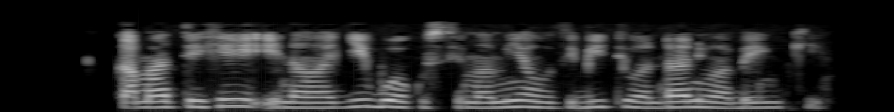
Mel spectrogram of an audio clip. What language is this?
Swahili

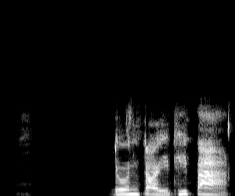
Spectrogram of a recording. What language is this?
Thai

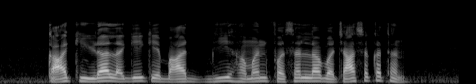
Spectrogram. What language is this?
Chhattisgarhi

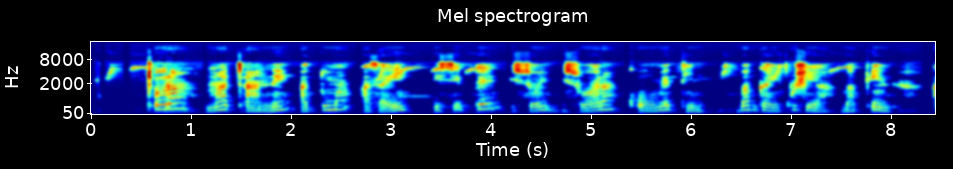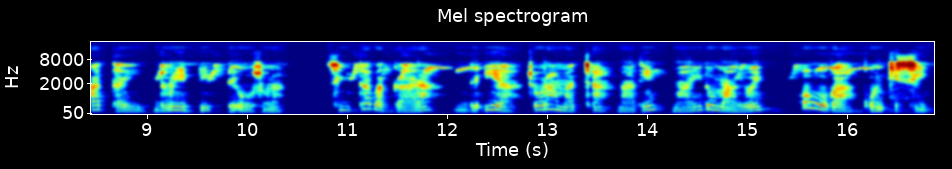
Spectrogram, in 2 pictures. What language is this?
Wolaytta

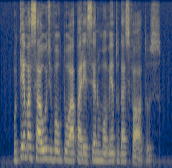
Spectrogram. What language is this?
Portuguese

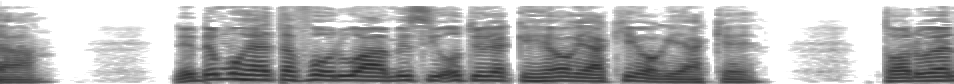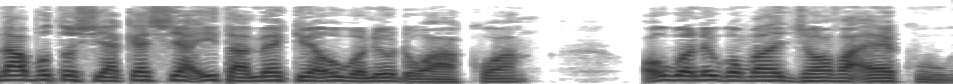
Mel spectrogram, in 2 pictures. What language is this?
Kikuyu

